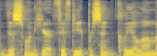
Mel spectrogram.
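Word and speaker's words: Cle Elum: one here at 58 klee alum i think is how you say that but others are still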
